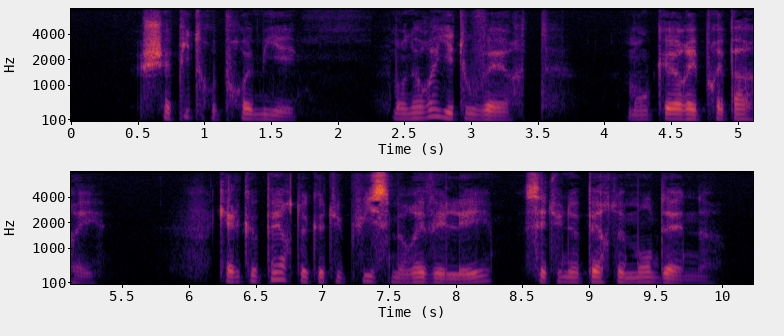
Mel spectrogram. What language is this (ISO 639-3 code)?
fra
